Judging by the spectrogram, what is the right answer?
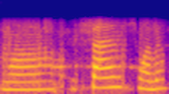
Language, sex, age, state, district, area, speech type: Marathi, female, 18-30, Maharashtra, Wardha, rural, conversation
